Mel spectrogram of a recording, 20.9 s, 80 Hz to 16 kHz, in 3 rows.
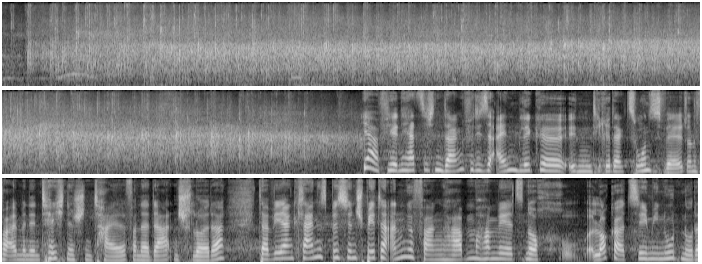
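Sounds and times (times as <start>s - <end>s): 
large audience applauding a speaker finishing a talk: 0.0s - 10.6s
speech: 10.7s - 20.9s.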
